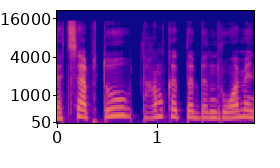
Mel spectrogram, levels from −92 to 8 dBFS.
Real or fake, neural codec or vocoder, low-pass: fake; autoencoder, 48 kHz, 128 numbers a frame, DAC-VAE, trained on Japanese speech; 14.4 kHz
